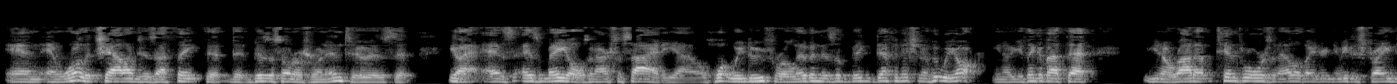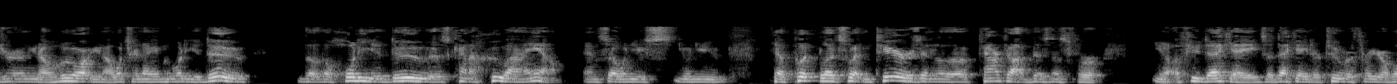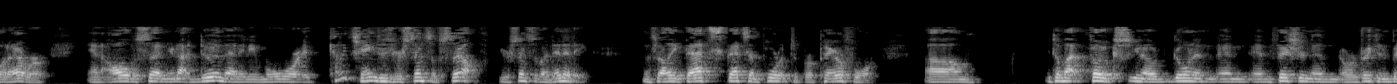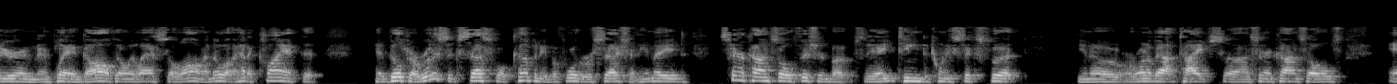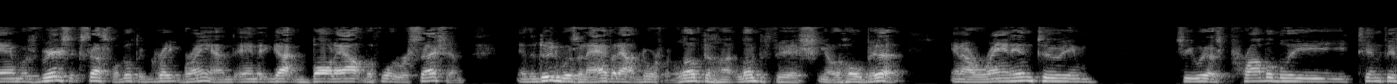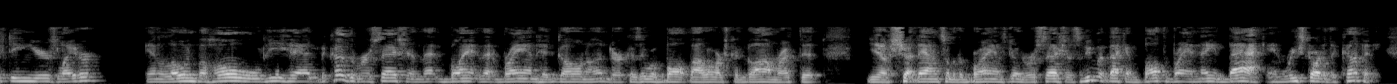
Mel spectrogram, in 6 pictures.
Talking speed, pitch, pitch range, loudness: 215 wpm, 135 Hz, 120-145 Hz, -21 LUFS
